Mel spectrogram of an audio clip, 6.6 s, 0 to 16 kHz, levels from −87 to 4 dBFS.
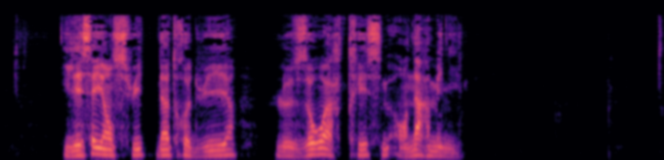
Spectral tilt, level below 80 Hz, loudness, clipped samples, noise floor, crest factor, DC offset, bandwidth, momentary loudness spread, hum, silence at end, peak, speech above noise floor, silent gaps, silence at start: -2 dB/octave; -64 dBFS; -23 LUFS; under 0.1%; -82 dBFS; 24 dB; under 0.1%; 11.5 kHz; 17 LU; none; 2.05 s; -4 dBFS; 57 dB; none; 0.65 s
